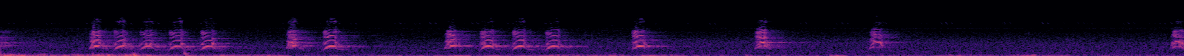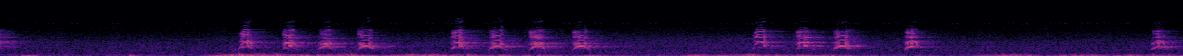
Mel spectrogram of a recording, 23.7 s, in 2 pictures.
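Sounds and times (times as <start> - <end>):
high insect hum: 0.1 - 23.6
dog barking: 0.9 - 3.7, 4.4 - 6.7, 7.6 - 8.0, 8.7 - 9.1, 11.7 - 12.1, 14.2 - 18.0, 19.4 - 21.2, 23.3 - 23.6.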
